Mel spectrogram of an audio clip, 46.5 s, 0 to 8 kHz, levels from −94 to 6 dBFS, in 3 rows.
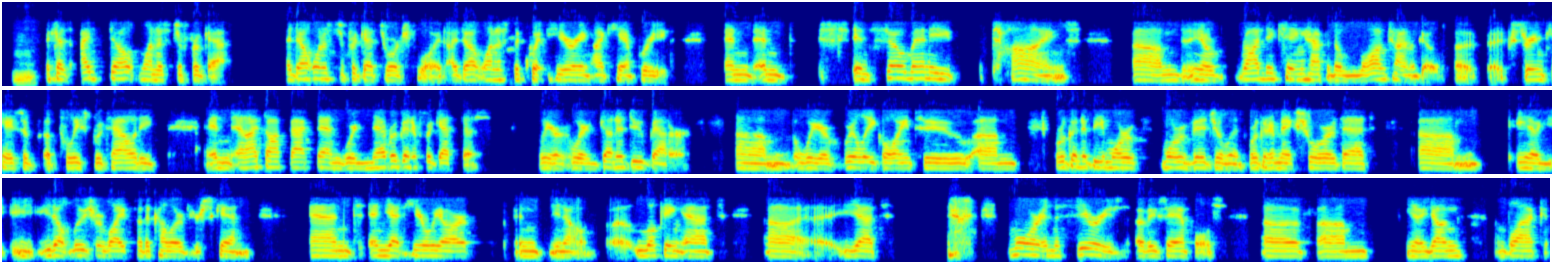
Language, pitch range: English, 145-170 Hz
